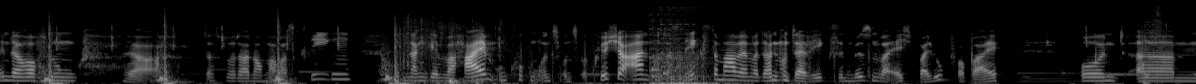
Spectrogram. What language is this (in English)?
German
